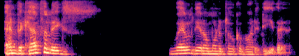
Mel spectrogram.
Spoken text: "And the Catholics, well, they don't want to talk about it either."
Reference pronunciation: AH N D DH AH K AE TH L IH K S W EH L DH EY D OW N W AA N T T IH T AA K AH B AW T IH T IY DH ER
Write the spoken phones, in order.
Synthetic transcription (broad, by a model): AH N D DH AH K AE TH L IH K S W EH L DH EY D OW N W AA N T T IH T AA K AH B AW T IH T IY DH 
